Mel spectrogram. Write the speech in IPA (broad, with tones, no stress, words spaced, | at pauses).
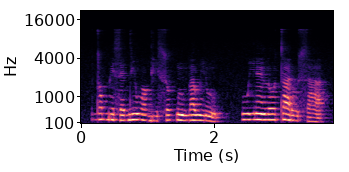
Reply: dɔ˦be˦˨sɛ˨˦ dĩ˦wɔ˧ɡi˨ so˨˦ k͡pũ˧ba˦wi˧ɾũ˨ | wi˦ɾɛ̃˦lo˦ ta˦˨ɾu˨sa˨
